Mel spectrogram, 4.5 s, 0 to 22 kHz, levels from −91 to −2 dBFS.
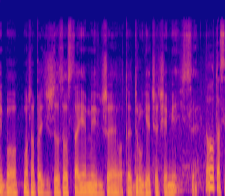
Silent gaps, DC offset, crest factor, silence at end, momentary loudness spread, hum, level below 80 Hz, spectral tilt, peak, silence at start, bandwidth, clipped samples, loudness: none; under 0.1%; 16 dB; 0 s; 4 LU; none; -40 dBFS; -6 dB/octave; -12 dBFS; 0 s; 14.5 kHz; under 0.1%; -28 LUFS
